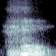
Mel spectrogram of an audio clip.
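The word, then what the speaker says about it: ה: how you pronounce it hey like you say like hey house right hey hey like hey you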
